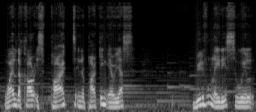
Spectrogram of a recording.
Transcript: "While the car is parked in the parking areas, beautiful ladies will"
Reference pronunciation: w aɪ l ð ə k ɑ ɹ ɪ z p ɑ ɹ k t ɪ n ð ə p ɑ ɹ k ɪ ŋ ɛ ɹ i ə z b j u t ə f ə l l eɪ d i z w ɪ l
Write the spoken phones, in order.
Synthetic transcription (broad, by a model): w aɪ l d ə k ɑ ɹ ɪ s p ɑ ɹ k t ɪ n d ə p ɑ ɹ k ɪ ŋ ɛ ɹ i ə s b j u t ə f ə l l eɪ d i s w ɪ l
